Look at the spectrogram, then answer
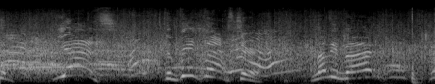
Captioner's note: applause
